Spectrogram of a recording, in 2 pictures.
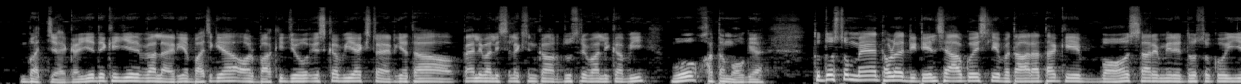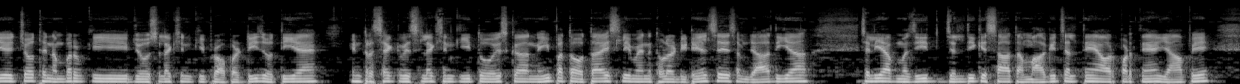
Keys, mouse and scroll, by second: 23.9 click.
